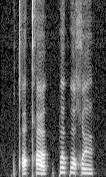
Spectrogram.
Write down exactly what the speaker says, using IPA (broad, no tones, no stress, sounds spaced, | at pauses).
tʼ ɑ qʰ ə | p ə p ɔ χ ʉ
